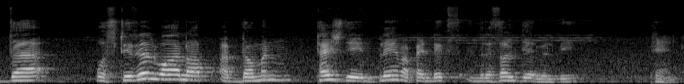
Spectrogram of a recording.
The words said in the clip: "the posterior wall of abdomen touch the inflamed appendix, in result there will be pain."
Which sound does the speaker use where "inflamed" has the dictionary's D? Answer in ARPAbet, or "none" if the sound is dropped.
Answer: none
